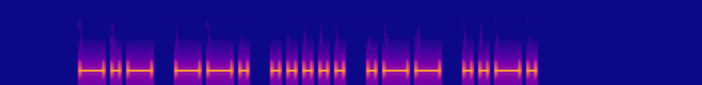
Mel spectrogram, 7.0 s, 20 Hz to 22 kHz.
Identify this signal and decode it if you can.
Morse code, heard as a keyed tone, about 15 wpm, 700 Hz. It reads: KG5WF
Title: USA Call Signs - 5 Characters - Repeated 3x - 15wpm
